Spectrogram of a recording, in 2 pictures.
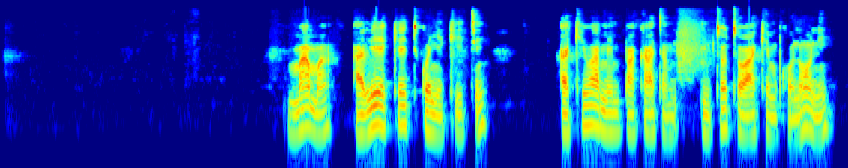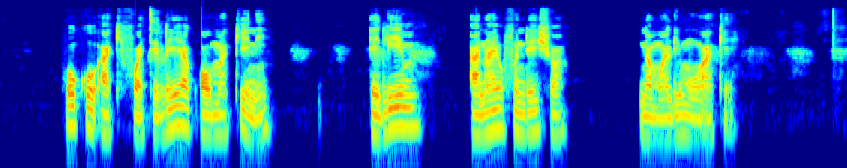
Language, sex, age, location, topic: Swahili, male, 25-35, Dar es Salaam, health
